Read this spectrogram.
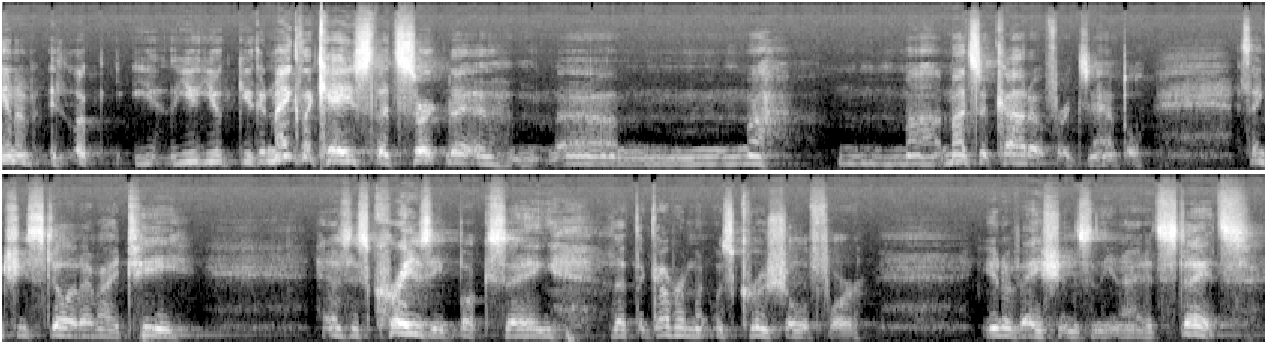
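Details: Adult woman who states she stutters, speaking while she has a terrible cold affecting her voice; stuttering.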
